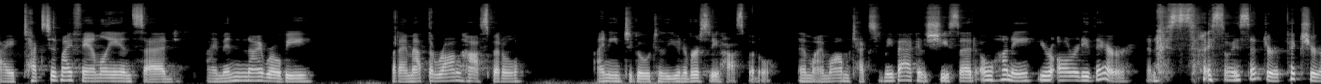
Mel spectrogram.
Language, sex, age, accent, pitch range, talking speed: English, female, 30-49, American, 135-170 Hz, 200 wpm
